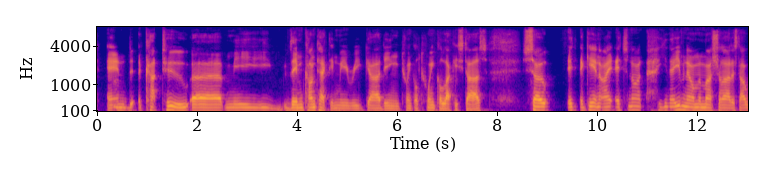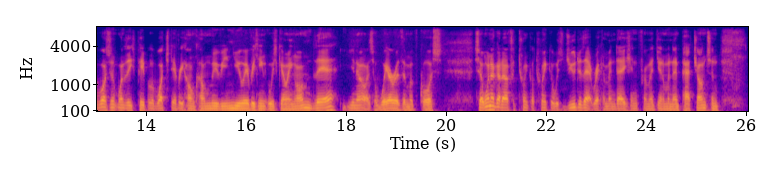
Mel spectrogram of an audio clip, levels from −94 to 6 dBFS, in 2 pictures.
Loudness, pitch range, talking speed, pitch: -22 LUFS, 90-110 Hz, 175 wpm, 100 Hz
